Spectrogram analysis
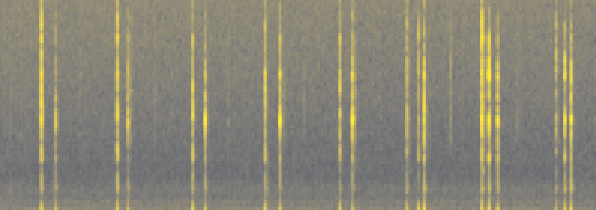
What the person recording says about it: ابتدا، دوباره توجه خود را روی این صدای تق تق که می‌شنویم متمرکز می‌کنیم. این صدای ضربه زدن به چوب است.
